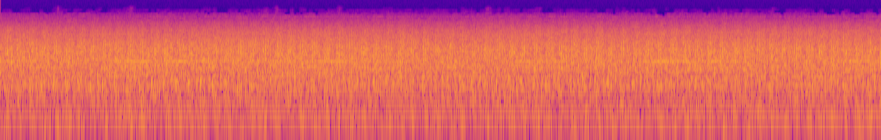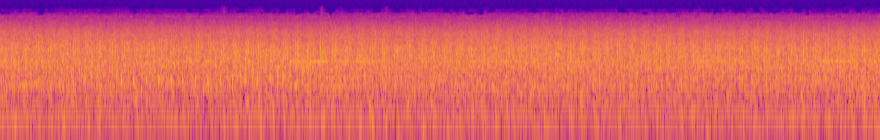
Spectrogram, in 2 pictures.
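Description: A helicopter's rotor thumps steadily and loudly.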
